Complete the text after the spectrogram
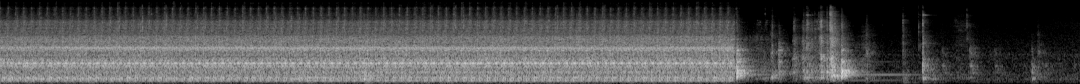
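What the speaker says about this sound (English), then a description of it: "I'm going to sew straight down that line" A sewing machine runs steadily for about seven seconds, stitching fabric straight along a paper-piecing line, then stops, followed by light handling clicks and fabric rustles.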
